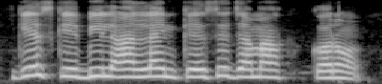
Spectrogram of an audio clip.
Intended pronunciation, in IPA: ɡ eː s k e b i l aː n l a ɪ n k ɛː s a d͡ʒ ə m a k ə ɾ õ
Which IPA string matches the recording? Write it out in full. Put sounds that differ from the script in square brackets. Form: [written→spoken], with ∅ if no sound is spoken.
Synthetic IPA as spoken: ɡ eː s k e b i l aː n l a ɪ n k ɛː s [a→e] d͡ʒ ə m a k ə ɾ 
